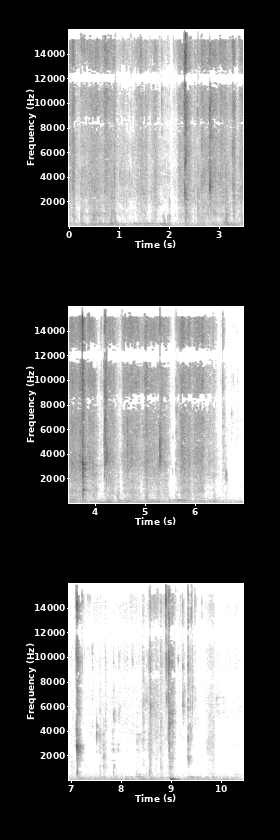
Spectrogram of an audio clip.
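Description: A person chewing taco salad close to the microphone, with soft wet mouth sounds and scattered sharp clicks and crunches. A single low thump sounds about nine seconds in.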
